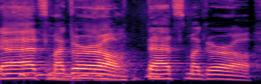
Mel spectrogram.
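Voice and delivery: drawn out, proud; slow proud approval. Real, not acted. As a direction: savor it slowly, proudly.

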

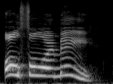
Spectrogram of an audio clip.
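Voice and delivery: high, loud rallying shout. A narrator's reading. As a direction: shout to lead everyone off.

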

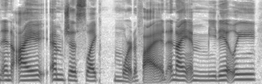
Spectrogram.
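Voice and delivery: ordinary talk, nothing marked

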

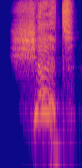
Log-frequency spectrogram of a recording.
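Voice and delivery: very high yelled curse; alarmed curse. Acted. Cece sees Ben collapse, panicked shriek. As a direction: yell it in panic. Friend collapses while fleeing.

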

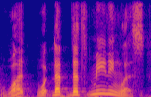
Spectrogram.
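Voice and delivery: high-pitched, stammered disbelief; baffled comeback, voice jumping up; acting out a dismissive retort; retold incredulity. Retelling his baffled reply.

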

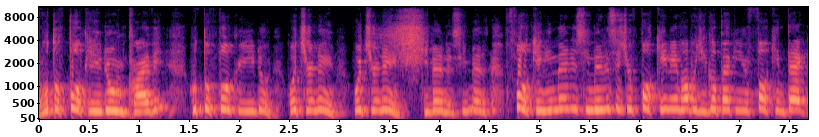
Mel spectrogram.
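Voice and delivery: drill sergeant shouting. Retold or imitated. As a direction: scream it down at the recruit like a tiny furious sergeant. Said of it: "She's shouting".

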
